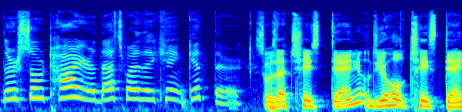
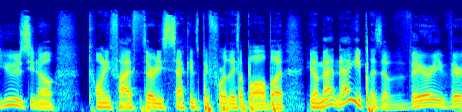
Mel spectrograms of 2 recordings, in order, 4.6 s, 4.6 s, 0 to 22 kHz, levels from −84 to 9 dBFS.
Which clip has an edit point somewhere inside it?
second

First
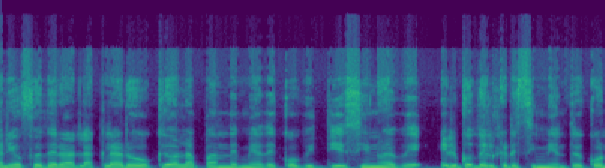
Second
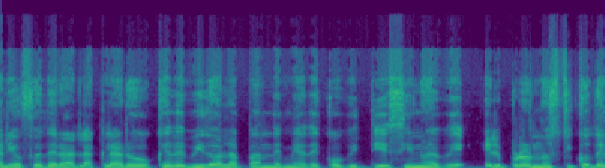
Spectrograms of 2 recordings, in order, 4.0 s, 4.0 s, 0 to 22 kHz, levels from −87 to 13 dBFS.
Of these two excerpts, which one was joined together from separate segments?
first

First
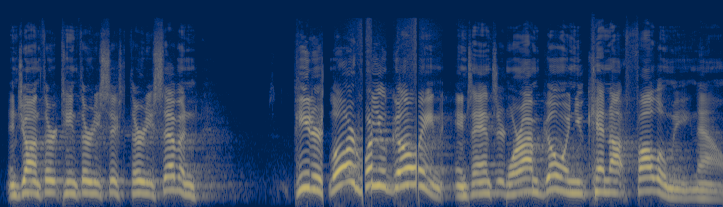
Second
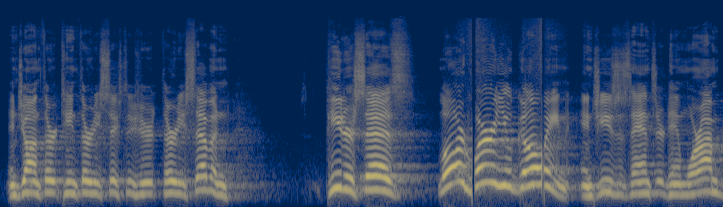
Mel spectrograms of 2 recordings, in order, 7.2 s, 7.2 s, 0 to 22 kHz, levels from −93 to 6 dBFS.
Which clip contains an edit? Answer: first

